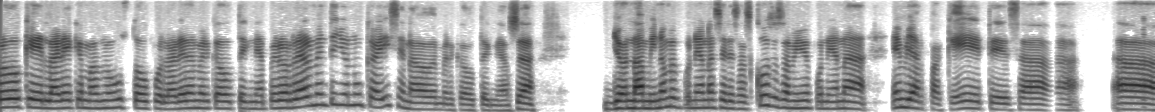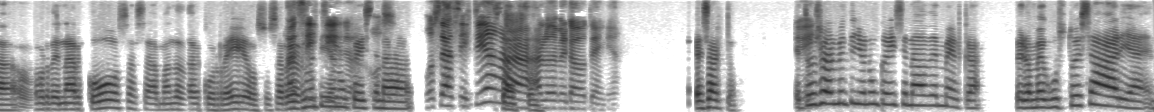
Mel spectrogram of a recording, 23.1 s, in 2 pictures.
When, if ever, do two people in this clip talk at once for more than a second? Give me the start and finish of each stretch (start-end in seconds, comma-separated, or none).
14.5-15.7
